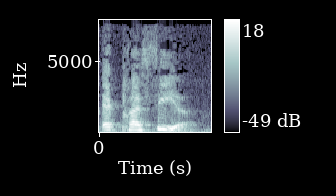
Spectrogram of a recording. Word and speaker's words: ekklesia: The Greek word that is translated church is the word ekklesia, E-K-K-L, long E-S-I-A. Ekklesia.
